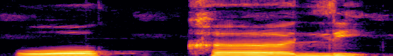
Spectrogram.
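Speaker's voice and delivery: stretched syllable by syllable; ओखली drawn out for dictation; slow dictation. Shown as a demonstration. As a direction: spell out ओखली slowly as ओ-ख-ली. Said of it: "इसका नाम है बच्चों ओखली".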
